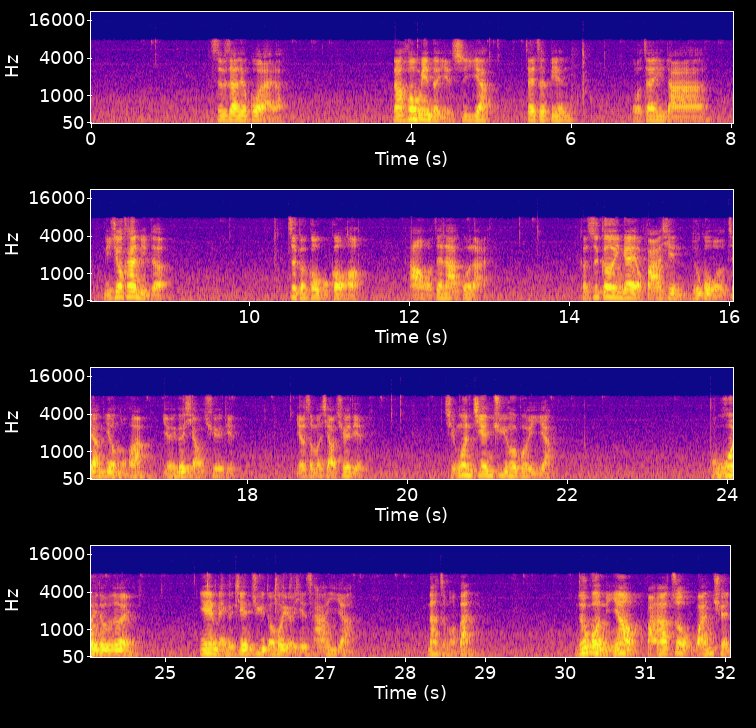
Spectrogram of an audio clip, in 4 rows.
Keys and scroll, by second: 25.6 Left, 25.7 Left, 25.9 Left, 26.4 Left, 26.6 Left.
